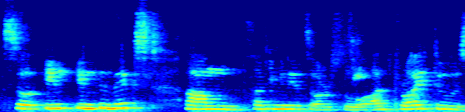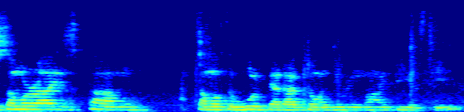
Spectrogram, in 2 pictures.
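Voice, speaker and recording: A man's voice: high voice, fairly even intonation, a little slow, a little hiss or hum. Man from Nepal, 30s, academic talk full of fillers; heard from afar in an echoey room. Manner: hesitant, frequent um and uh fillers. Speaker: research lecturer. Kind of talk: academic presentation. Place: lecture room. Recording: distant, dull, roomy lecture recording.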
